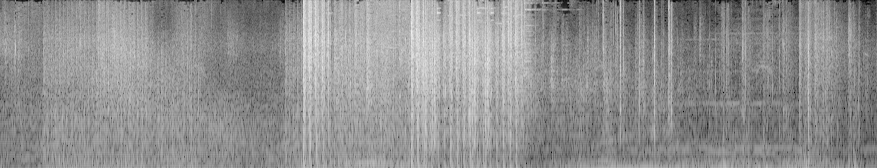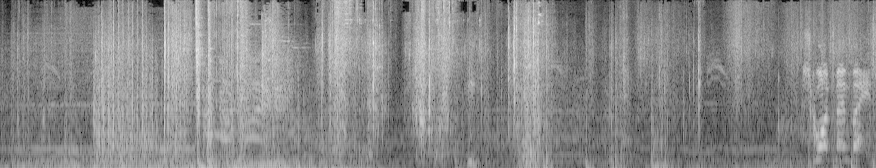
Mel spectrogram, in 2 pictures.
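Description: Call of Duty gunfire, dense bursts of automatic weapons and sharp single shots, some close and loud, others distant, spread throughout with game voices talking over parts of it.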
